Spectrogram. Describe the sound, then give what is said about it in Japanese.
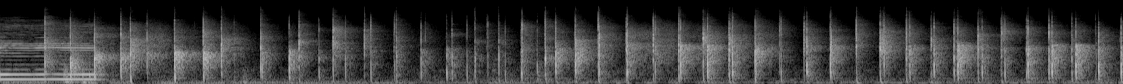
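A brief tonal note opens, then sustained applause follows: sharp, evenly spaced claps in a steady brisk rhythm that carries on at an even loudness for about ten seconds, with no talking. “鳴りやまないですね すごいな何のためにキュッと始めたのか 無駄に拍手の時間がやけ長いという展開でしたけど盛り上がってますね”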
